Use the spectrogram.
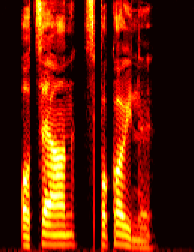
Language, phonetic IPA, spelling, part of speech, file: Polish, [ɔˈt͡sɛãn spɔˈkɔjnɨ], Ocean Spokojny, proper noun, Pl-Ocean Spokojny.ogg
